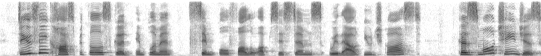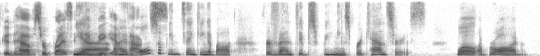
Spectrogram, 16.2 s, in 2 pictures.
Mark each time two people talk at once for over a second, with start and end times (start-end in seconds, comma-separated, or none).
9.2-10.6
